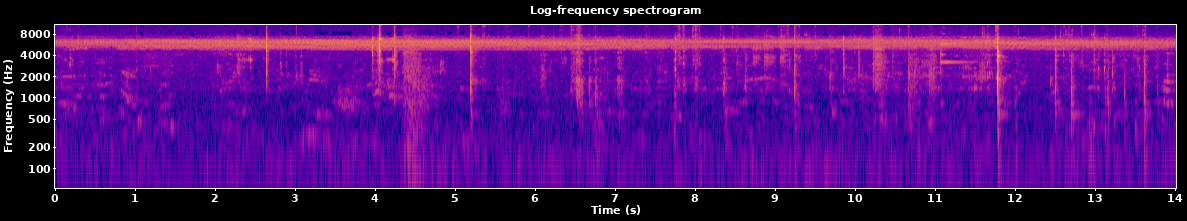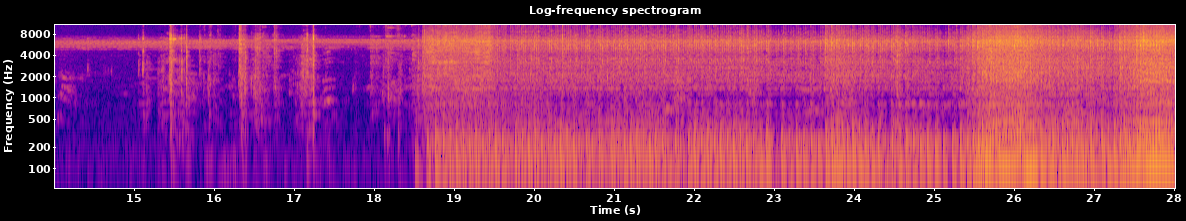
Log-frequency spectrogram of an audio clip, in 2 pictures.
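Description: Scattered clicks and taps of metal hand tools over a faint, steady high hiss; about two-thirds of the way in, a motorcycle engine comes in abruptly and runs loudly, getting louder near the end.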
